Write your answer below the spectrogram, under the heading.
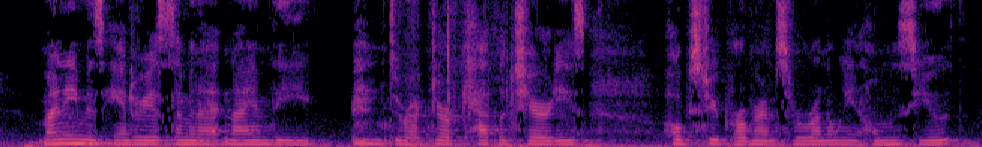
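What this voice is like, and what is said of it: Hoarse, strained voice. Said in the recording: “I woke up yesterday and I was losing my voice.”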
